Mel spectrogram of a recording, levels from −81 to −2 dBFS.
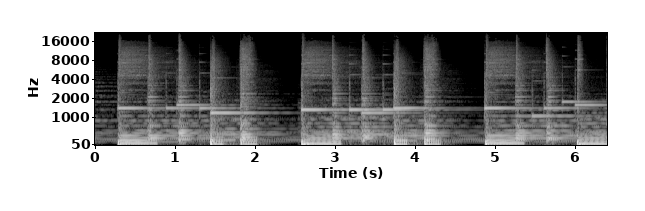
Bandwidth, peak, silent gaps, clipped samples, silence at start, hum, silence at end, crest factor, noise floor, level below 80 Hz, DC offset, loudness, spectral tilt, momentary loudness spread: over 20 kHz; -2 dBFS; none; under 0.1%; 0 s; none; 0 s; 20 dB; -42 dBFS; -26 dBFS; under 0.1%; -22 LUFS; -5.5 dB/octave; 5 LU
